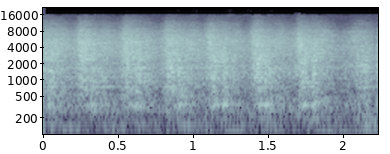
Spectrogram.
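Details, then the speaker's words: BMW motorcycle, first crank after work: harsh scraping grind pulsing about twice a second from the starter; starter and left footpeg plate removed to inspect, alignment pins missing. "that is horrendous holy balls oh my god not cool looks like it's gonna blow up that's not cool"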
